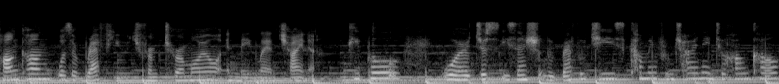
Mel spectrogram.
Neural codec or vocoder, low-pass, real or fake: none; 7.2 kHz; real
